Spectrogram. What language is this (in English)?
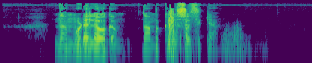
Malayalam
